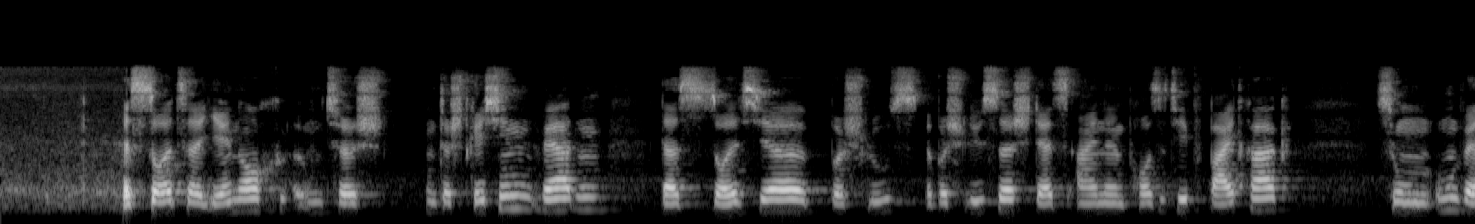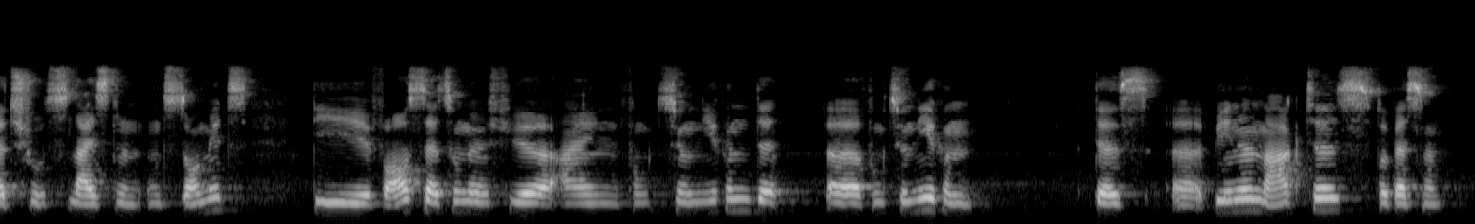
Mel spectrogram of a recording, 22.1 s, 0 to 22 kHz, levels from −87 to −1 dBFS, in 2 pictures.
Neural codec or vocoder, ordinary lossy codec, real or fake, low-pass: vocoder, 44.1 kHz, 128 mel bands every 256 samples, BigVGAN v2; none; fake; 7.2 kHz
